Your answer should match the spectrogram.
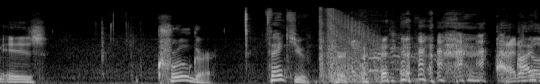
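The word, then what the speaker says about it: Kroeger: And Chad, you know, your last name is Kruger. Thank you. I don't know if you pronouncing know that.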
